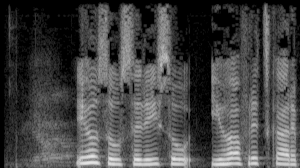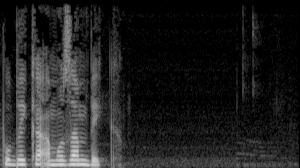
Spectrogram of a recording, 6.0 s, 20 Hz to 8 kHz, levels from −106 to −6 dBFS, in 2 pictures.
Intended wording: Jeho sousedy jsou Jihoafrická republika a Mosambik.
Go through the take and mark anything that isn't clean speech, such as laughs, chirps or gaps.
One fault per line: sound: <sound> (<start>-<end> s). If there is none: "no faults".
no faults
